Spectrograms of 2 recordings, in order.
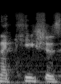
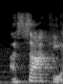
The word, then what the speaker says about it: Asaki: find out what's in Akisha's head. Am I saying it right? Asaki. Asaki. Let me write that down. Oh, Asaki, I got it now.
